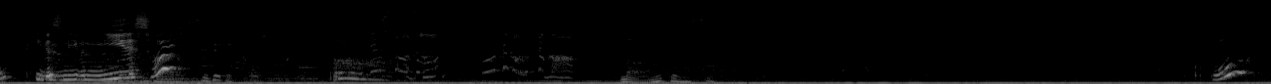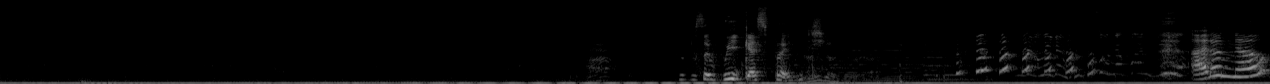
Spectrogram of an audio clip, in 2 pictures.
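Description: A young woman talks and laughs with animation close to a headset microphone.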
